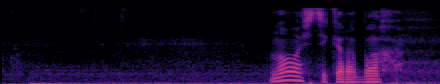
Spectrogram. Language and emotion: Russian, sad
